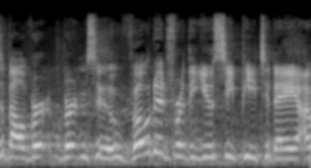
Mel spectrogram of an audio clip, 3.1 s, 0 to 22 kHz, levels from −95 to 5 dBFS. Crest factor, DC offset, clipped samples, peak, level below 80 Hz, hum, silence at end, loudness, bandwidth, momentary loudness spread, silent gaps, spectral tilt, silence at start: 16 dB; under 0.1%; under 0.1%; -2 dBFS; -66 dBFS; none; 0 s; -19 LUFS; 16 kHz; 5 LU; none; -2.5 dB/octave; 0 s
